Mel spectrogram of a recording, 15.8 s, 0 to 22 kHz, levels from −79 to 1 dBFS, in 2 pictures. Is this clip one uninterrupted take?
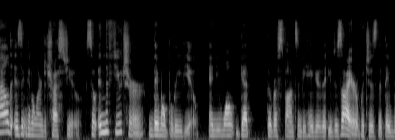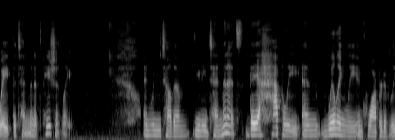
no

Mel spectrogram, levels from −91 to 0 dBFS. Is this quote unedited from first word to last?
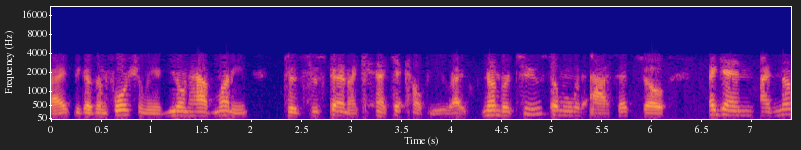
no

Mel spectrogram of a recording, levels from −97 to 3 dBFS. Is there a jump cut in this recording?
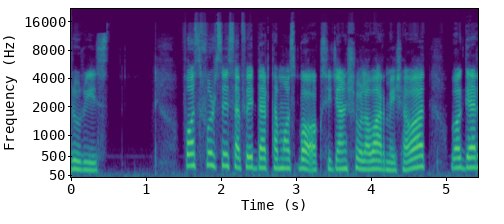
yes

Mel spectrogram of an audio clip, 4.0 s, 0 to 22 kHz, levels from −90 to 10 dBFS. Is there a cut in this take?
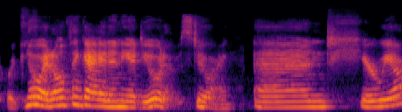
yes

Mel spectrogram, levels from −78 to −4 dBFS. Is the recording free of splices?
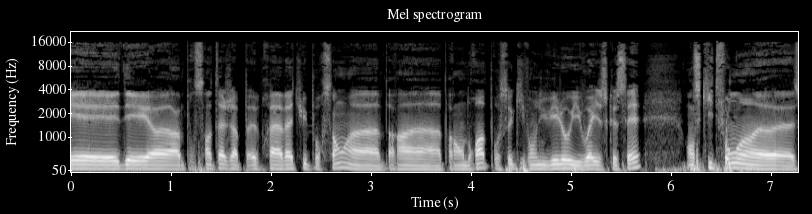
yes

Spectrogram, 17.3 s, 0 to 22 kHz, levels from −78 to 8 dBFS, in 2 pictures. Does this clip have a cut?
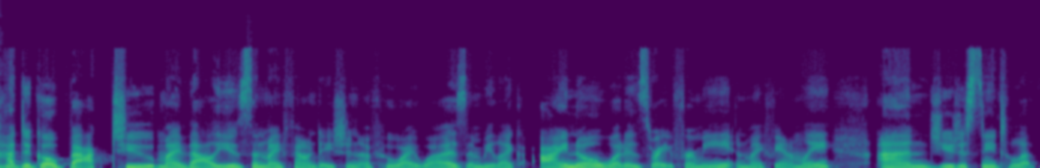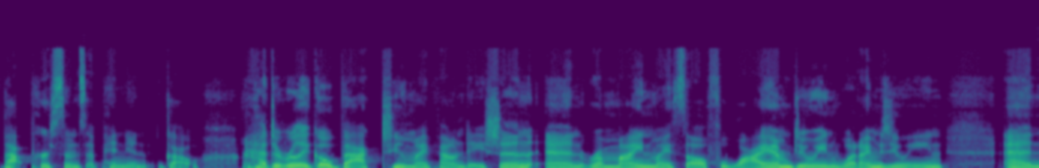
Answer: no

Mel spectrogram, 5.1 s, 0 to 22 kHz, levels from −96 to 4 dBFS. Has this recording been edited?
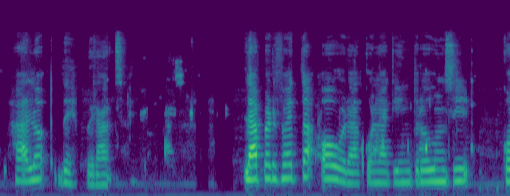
no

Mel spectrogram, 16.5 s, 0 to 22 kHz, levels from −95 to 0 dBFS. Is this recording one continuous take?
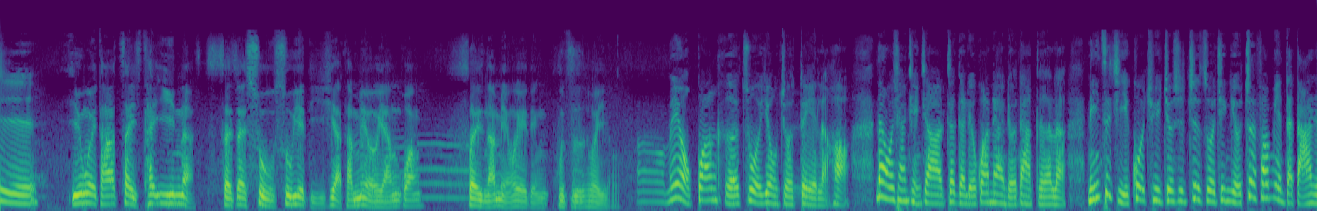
yes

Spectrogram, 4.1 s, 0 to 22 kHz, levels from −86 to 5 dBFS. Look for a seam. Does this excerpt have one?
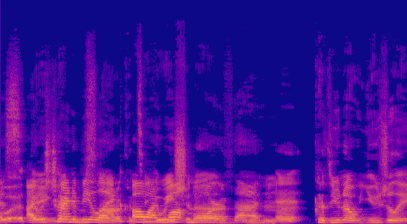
yes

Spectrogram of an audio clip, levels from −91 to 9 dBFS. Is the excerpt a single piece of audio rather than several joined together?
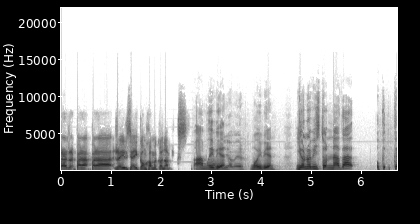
yes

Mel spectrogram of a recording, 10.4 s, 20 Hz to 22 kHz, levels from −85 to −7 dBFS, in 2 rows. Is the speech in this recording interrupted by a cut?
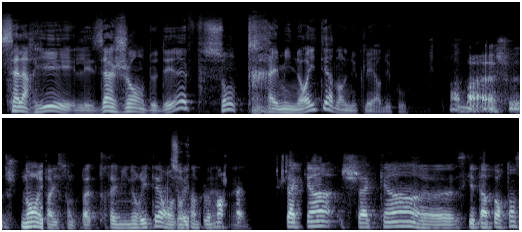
yes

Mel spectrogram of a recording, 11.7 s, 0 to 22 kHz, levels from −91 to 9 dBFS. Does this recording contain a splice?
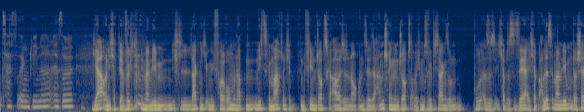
no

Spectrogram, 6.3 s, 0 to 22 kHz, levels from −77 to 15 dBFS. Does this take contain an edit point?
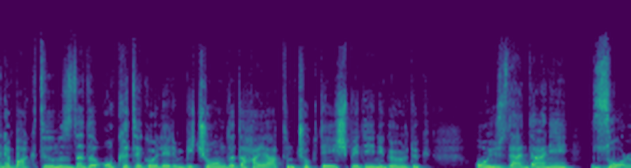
no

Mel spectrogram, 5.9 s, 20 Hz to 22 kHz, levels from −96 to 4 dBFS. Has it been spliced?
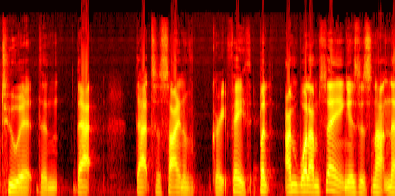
yes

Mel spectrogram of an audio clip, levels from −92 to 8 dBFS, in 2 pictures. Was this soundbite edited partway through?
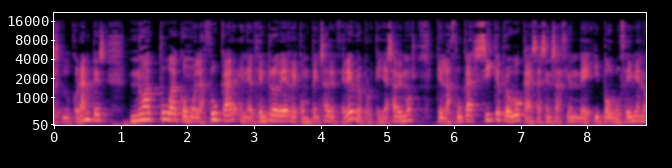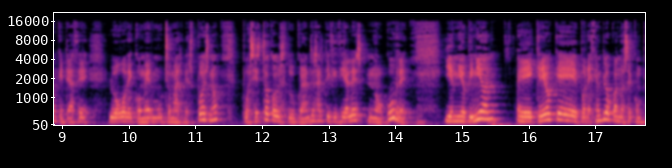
no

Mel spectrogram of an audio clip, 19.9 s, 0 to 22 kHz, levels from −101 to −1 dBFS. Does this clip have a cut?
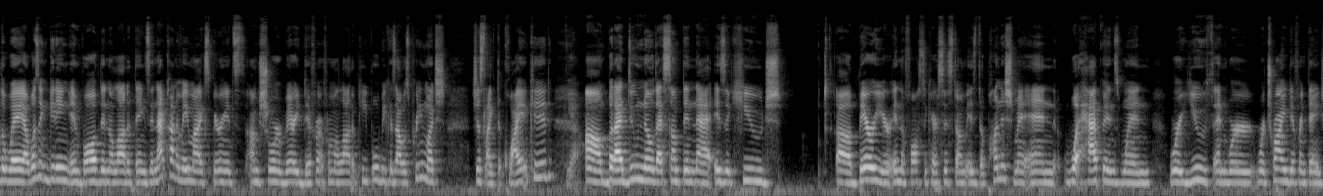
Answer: no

